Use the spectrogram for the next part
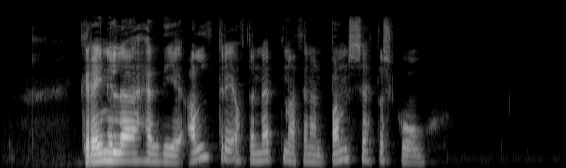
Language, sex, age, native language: Icelandic, male, 20-29, Icelandic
